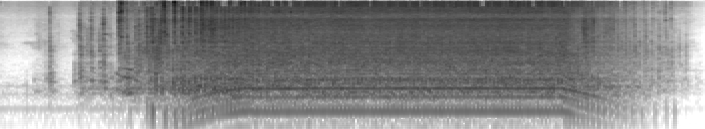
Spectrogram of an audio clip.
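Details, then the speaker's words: Craftsman lawn mower after a missing cover screw was replaced: it starts and settles into a steady, even drone with no rattle from the previously vibrating cover, then winds down; running normally. "Problem solved. Doesn't vibrate anymore."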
